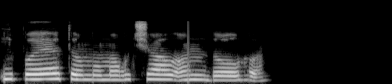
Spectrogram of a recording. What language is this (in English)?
Russian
